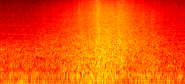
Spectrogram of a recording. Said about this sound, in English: Except now, it was too late. A tremendous gale hit, and it kept on hitting.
